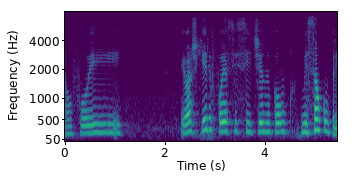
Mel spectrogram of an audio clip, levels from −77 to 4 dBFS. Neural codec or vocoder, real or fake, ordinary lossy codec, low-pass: vocoder, 22.05 kHz, 80 mel bands, WaveNeXt; fake; none; 7.2 kHz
